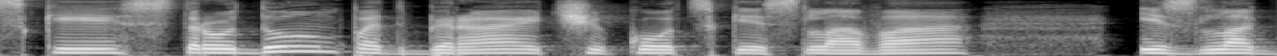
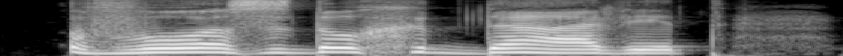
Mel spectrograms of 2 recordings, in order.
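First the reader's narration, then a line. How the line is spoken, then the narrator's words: Giggling old woman. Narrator (Russian): хихикала старуха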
